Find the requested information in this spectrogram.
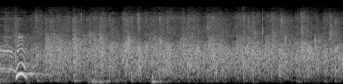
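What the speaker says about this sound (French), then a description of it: "que vous pouvez applaudir aussi" A dense, steady wash of audience clapping fills a hall at close range, sustained throughout with a brief voice at the very start.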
